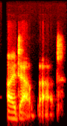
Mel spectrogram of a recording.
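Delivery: a lightly voiced priest, low and pleasant with hidden dislike; polite calm masking contempt, only a hint of character voice. A narrator's reading. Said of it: "His voice was low and pleasant".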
